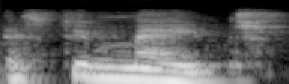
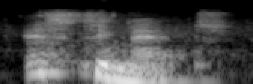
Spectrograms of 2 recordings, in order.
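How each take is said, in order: First: The last syllable has a full 'ate' vowel. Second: The last syllable has a reduced schwa vowel. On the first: It is used as a verb. "estimate as a verb" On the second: It is used as a noun. "estimate as a noun"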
